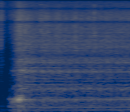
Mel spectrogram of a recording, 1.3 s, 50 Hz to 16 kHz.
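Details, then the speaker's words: Data General 6039 dual 8-inch floppy drive at first power-up after its capacitors were reformed and the motors cleaned: a click at switch-on, then a quiet, steady, continuously spinning motor hum with no scraping or wobble; the drive motors sound healthy. "Oh, that sounds really, really good. So, 8-inch floppy drives constantly spin the motors. Those sound fantastic."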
